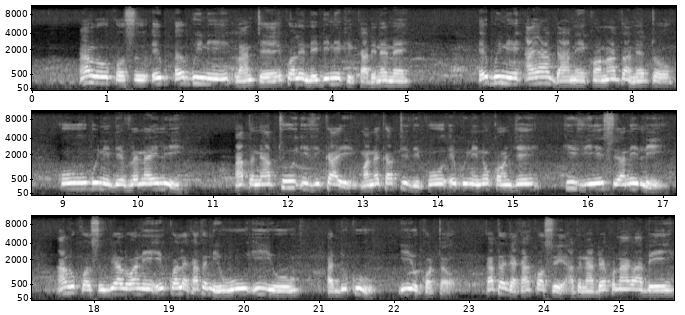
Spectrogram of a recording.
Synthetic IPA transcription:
a˦lʊ˦kɔ˨sʊ˨ɛ˦bu˦i˦nɪ̃˨la˨n̩˦tɛ˨e˦ku˦a˦lɛ˦˨ne˨di˦nɪ̃˦kɪ˨ka˨dɪ˨nɛ̃˦mɛ˨ | e˦bu˦i˦nɪ̃˨ʔa˨ja˦da˨nɪ̃˨kɔ˨nʊ̃˦a˦ta˨m˨ɛ˨tɔ˨ | kʊ˦ʊ˦bu˦i˦nɪ̃˨de˨vlɛ˦nã˦i˦li˦˨ | a˨tɛ˨nɪ̃˨a˨tʊ˦i˨vi˨ka˦ɪ̰˨mã˨nɛ˦ka˦ti˦˨vi˨kʊ˦e˦bi˦nɪ̃˨nʊ˦kɔ̃˨n˦d͡ʒɪ˦ | ki˦vi˨e˦sʊ˨a˨nɪ˦lḛ˨ | a̰˨lʊ˦kɔ˨su˨bi˦a˦lʊ˨wa˦nɪ˨ɪ˦kʊ˦ɛ˦lɛ˨ka˦ta˦nɪ˨wu˦i˦jo˨ | a˨du˦ku˦˨ | i˦jo˨kɔ˨tɔ̰˨ | ka˦ta˦d͡ʒa˨ka˨˦kɔ˦sʊ˨ɪ̰˨a̰˨tɛ˨nɪ̃˨a˨dʊ˦ɛ˦kʊ˦nã˦ɣla˦bɪ˦

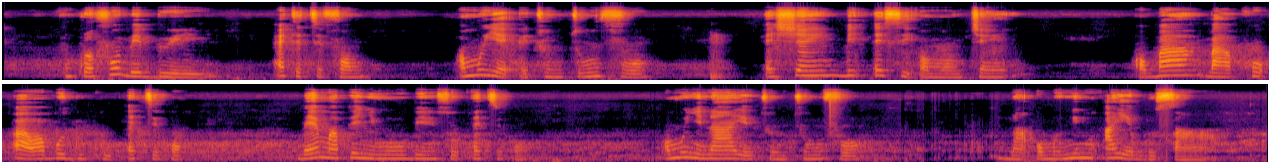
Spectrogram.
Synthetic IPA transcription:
ŋ̩˨kʰu˨ɾɔ˨fʊ˦ɔ˦be˨bɾeː˨ | ɛ˦tʰɪ˨tʰɪ˨fɔ̃˦m | ɔ̰˦mʊ̃˦jɛ˨ʔæ˨tʰũ˨ntʰũ˦mfʊ˨ɔ˦ | ɛ˨ɕɛ̃˦nbi˦e˦si˨ʔɔ˨mʊ̃˨ɲ̩˨t͡ɕʰɛ̃˦n | ɔ̰˨ba˦baː˨kʰʊ˦a˦wa˦bɔ˦du˨kʰu˨ɛ˦tʰɪ˨hɔ˦ | bɛː˨˦mã˨pʰɛ˦ɲĩ˨mʊ̃˦bi˦n̩˦sʊ˦ɛ˦tʰɪ˨hɔ˨ | ɔ˨mʊ̃˦ɲĩ˨nãː˦jɛ˨tʰũ˨ntʰũ˦mfʊ˨ɔ˦ | nã˨ʔɔ˨mʊ̃˨nĩ˦ma˦jɛ˨bʊ˨sãː˨

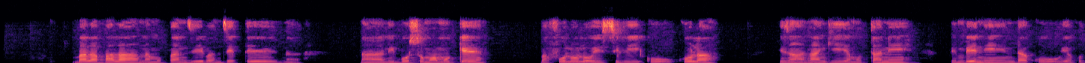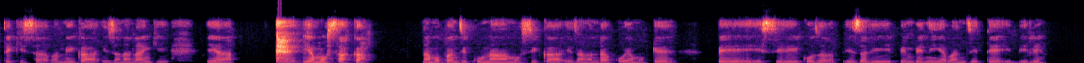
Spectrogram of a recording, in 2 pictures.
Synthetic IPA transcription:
ba˨la˨ba˦la˦na˨mo˨pa˨nzi˦ba˨nze˨te˦ | na˨li˨bo˨so˦mwa˦mo˨kɛ˦ | ba˨fo˨lo˦lo˨e˨si˦li˦ko˨ko˦la˦ | e˨za˦na˨la˦ŋɡi˨ja˨mo˨ta˦ni˦ | pɛ˨mbɛ˦ni˦nda˦ko˨ja˨ko˨te˦ki˨sa˨ba˨me˨ɡa˦e˨za˦na˨la˦ŋɡi˦˨ | ja˨mo˨sa˦ka˦ | na˨mo˨pa˨nzi˦ku˦na˦mo˨si˦ka˦ḛ˨za˦na˨nda˦ko˨ja˨mo˨kɛ˦ | pe˦e˨si˦i˦ko˨za˨la˨e˨za˨li˦pɛ˨mbɛ˦ni˨ja˨ba˨nze˨te˦ḛ˨bḛ˨le˦

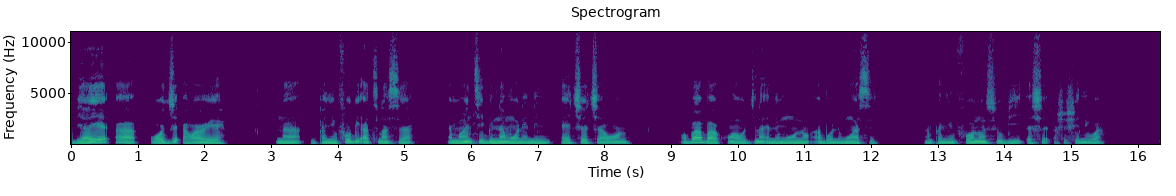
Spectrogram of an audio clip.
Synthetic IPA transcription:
bi˨a˨ɾɛ˦a˦ | wʔɔ˦d͡ʑɪ˦ʔa˨wa˨ɾɪ˦ɛ˦ | nã˨m̩˨pʰæ̃˨ɲĩ˨mfʊ˦ɔ˦bi˦ʔa̰˦tʰɪ˨nã˦sɪ˨a˨ | ɛ˨mã˦n̩˦tʰɪ˦˨bi˦nã˦m˨wɔ˨nɪ̃˨nĩ˦mɛ˦t͡ɕʰɛ˦t͡ɕʰɪ˨a̰˨wɔ̃˦n | ɔ˨baː˦baː˨kʰʊ̃˦ma˨wɔ˨d͡ʑi˦nã̰˨nĩ˦mːʊ̃˦nʊ̃˦ʔa̰˦bɔ˨nĩ˨mːũ˦a˦sɪ˨ | nã˨m̩˨pʰæ̃˨ɲĩ˨mfʊ˦ɔ˦nʊ̃˦n̩˦sʊ˦bi˦ɛ˦ɕɛ̰˨ʔa˨ɕᶣɪ˨ɕᶣɛ˨nĩ˦wa˨

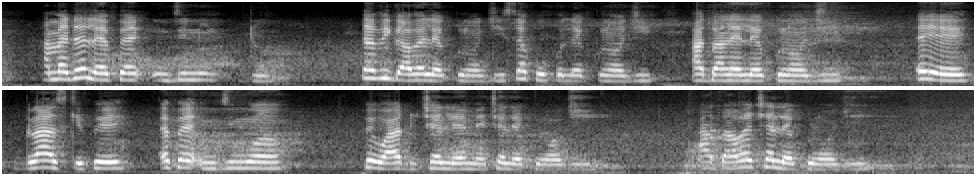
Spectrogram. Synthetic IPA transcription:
a˨mɛ̃˨ɖɛ˦lɛ˨ɸe˦ŋũ˨di˦nũ˦ɖu˨ | da˦vi˦ɡa˨wɛ˦lɛ˨k͡plɔ̃˨d͡ʑi˦sɛ˦ɸo˨ɸe˨lɛ˨k͡plɔ̃˨d͡ʑi˦ | a˨ɡ͡ba˨lɛ˨lɛ˨k͡plɔ̃˨d͡ʑi˦ | e˦je˦ | ɡla˦ske˨ɸe˦ | e˦ɸe˦ŋũ˨di˦nũ˦a˦ | ɸe˦wo˨a˨˦ɖu˨t͡ʃɛ˦lɛ˨˦mɛ̃˨t͡ʃɛ˦lɛ˨k͡plɔ̃˨d͡ʑi˦ | a˨ɡ͡ba˨wɛ˦t͡ʃɛ˦lɛ˨k͡plɔ̃˨d͡ʑi˦

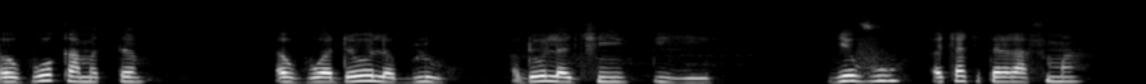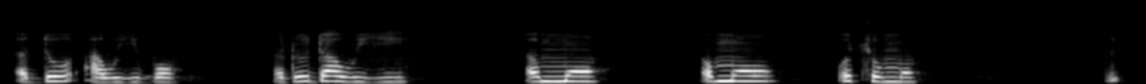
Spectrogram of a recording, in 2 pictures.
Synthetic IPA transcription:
ə˨βu˨wo˦ka˨mə˨t̪ə˦m | ə˨βu˨a˨ɖə˦wo˦lə˨blu˦ | ə̰˨ɖə˦wo˦lə˨d͡ʑĩ˦k͡pi˦ji˦ | je˦vu˦ | ə˨t͡ʃa˦t͡ʃi˨t̪ɾe˦la˨fi˦mã˦ | ə̰˨d̪o˦a̰˨wu˨ji˨bɔ˦ | ə˨ɖə˦wo˦d̪o˦a˨wu˨ji˦ | ə˦mɔ̃˦ | e˦mɔ̃˦wo˦ | wʔo˦t͡ʃo˦mɔ̃˦

